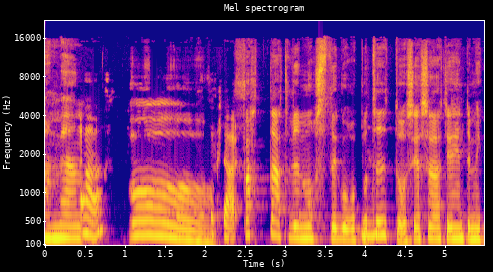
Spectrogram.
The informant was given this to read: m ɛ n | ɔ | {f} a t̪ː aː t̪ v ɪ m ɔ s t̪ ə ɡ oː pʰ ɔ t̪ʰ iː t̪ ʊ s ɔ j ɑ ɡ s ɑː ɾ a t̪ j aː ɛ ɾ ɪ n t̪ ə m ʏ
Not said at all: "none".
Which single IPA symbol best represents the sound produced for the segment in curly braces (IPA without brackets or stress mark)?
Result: f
